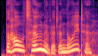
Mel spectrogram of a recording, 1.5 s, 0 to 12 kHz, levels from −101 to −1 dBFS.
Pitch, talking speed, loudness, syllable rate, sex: 230 Hz, 285 wpm, -15 LUFS, 7.0 syllables/s, female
